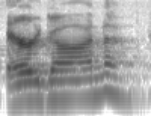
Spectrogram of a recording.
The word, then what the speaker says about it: ergon: Well, the word work is pronounced ergon, and it's from where we get the word energy.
